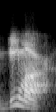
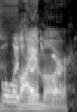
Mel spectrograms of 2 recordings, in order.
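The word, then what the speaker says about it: Weimar: we'll have a wear vmar the vmar Republic economy well if if you want to pronounce it right it's viar viar yeah it's been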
